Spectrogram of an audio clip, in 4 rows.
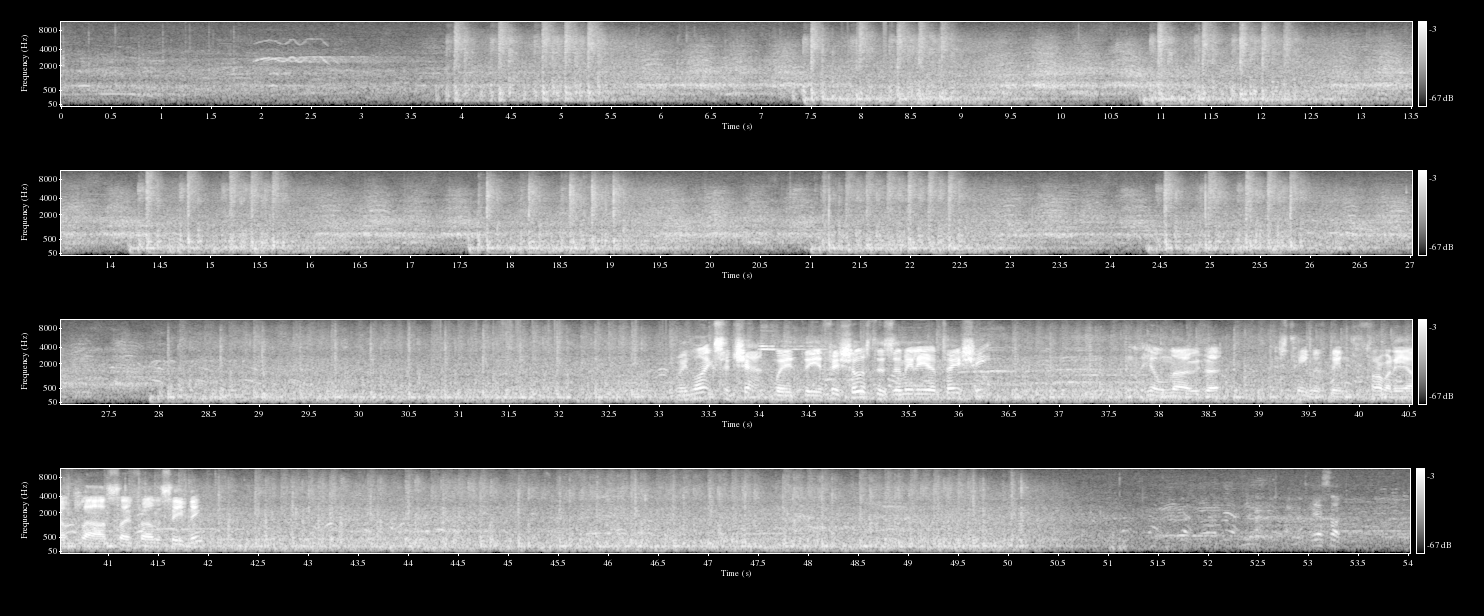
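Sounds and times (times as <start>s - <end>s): quick drum strikes: 3.8s - 5.7s, 7.3s - 9.8s, 10.6s - 13.1s, 14.1s - 16.7s, 17.5s - 19.9s, 21.0s - 23.3s, 24.4s - 26.8s, 27.9s - 50.5s.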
